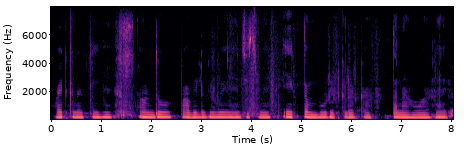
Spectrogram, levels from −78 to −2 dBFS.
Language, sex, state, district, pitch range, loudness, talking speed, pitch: Hindi, female, Uttar Pradesh, Gorakhpur, 160-175 Hz, -30 LUFS, 140 wpm, 165 Hz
